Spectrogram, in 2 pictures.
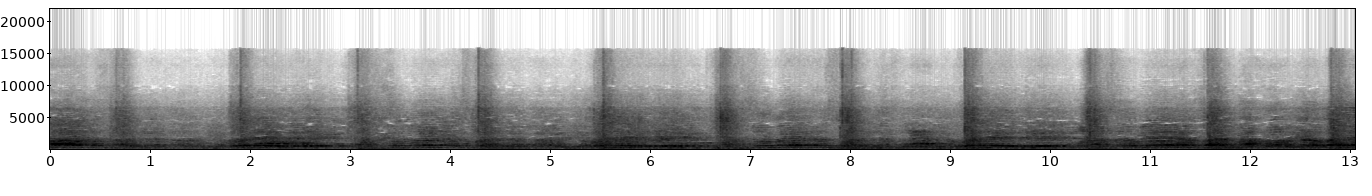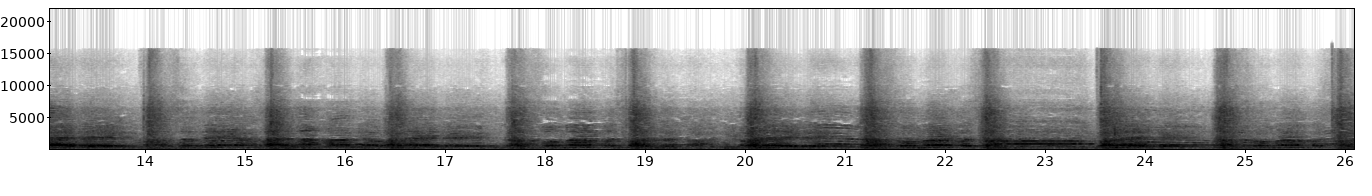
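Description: A crowd of men beat their chests in a steady rhythm of loud slaps.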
